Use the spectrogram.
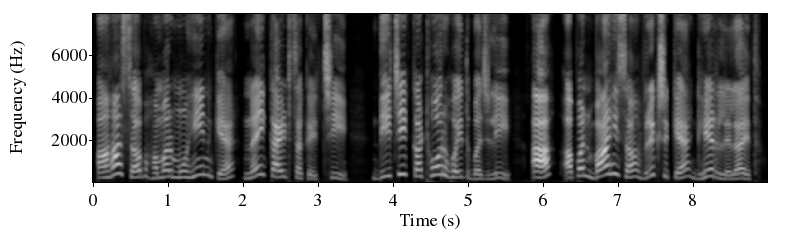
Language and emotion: Maithili, neutral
